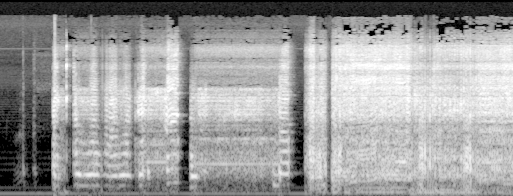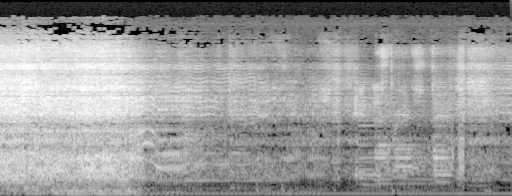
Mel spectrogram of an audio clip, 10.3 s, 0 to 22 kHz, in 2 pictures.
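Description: Zenith R99 boombox's speakers playing music and speech, cutting in and out in short bursts for the first few seconds as its controls are worked. It then runs loud for about three seconds and drops to a softer level of music as the volume is turned down.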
